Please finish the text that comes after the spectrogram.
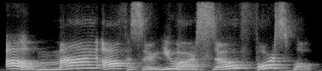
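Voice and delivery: high, slow, loud teasing purr; playful wife mock-flirting with officer; flirty wife. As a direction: tease him, drawing it out. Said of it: "a voice".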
